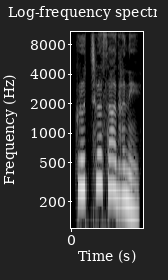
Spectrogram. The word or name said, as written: ಕೃಚ್ಛ್ರಸಾಧನೆ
